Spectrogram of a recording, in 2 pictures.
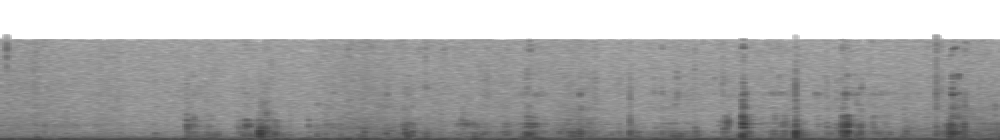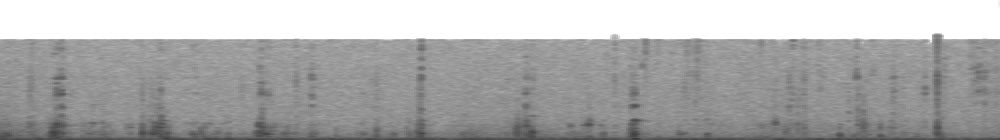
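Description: Someone chewing a mouthful of stir-fried beef bulgogi with glass noodles and vegetables close to the microphone: irregular small clicks and crunches. A faint steady low hum runs underneath.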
